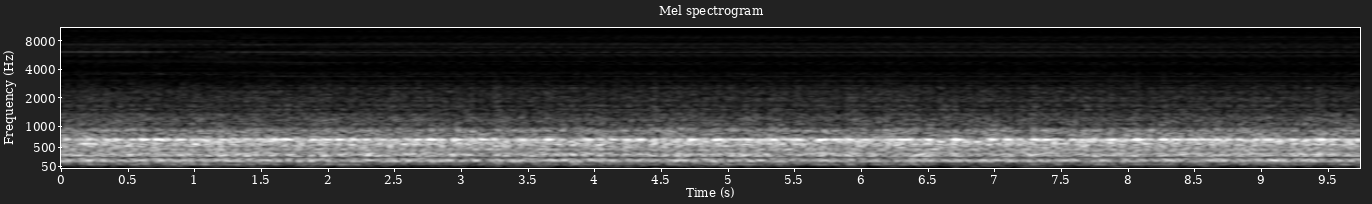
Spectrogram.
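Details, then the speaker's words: Washing machine drum on spin: quiet in normal rotation, then a loud steady roar with humming tone as the drum speeds up, from a worn drum bearing. "Şu an normal dönme modunda bakın Ses duyulmuyor ama makine hızlandıkça Sesini duymaya başlıyoruz"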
